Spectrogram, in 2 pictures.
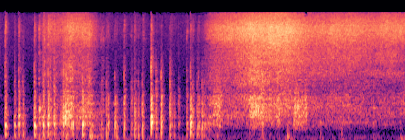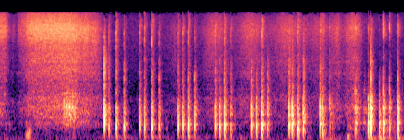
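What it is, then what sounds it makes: Cardboard box. Long painted nails tap rapidly on the top flaps of a large, empty corrugated cardboard box lying flat on a table, making dry, hollow clicks. Midway, the taps give way to a soft, steady scratching hiss across the cardboard. Then quick bursts of tapping return.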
